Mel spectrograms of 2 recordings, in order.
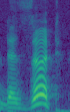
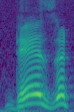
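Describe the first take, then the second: First: The stress is on the last syllable. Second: The stress is on the first syllable. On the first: It is used as a verb. "last syllable if you stress" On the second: It is used as a noun. "first syllable if you stress"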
